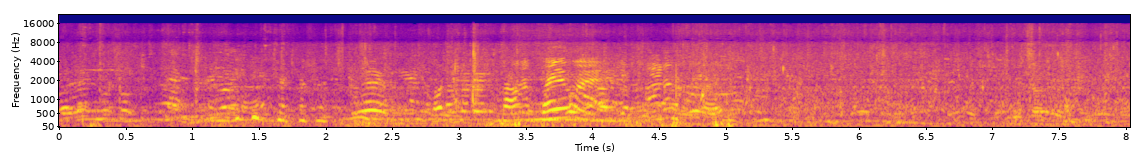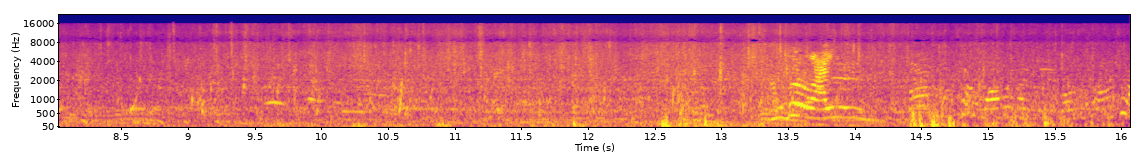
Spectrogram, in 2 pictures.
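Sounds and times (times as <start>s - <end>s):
feet sloshing through mud: 0.0s - 16.0s
people talking: 0.0s - 16.0s.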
